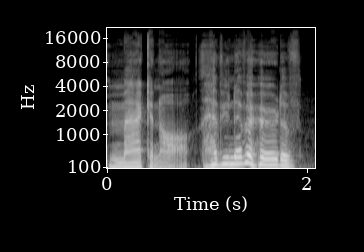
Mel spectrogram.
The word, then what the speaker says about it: Mackinac: But he was like, actually, it's pronounced Mackinac.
